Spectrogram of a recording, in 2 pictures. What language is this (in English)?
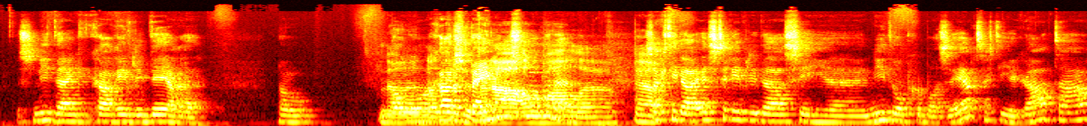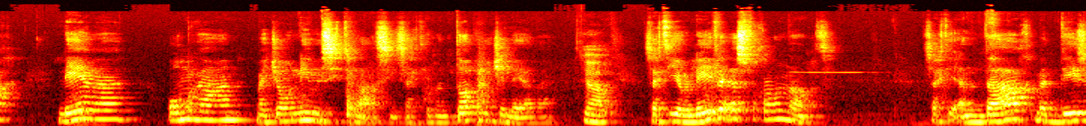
Dutch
